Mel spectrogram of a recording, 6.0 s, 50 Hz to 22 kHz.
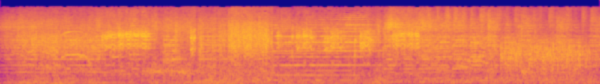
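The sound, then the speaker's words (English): The gopher chattering sound effect from the 1980 film Caddyshack, the same sound as the dolphin on the TV show Flipper: loud, continuous squeaky whistles and chirps with rattling clicks, rising and falling in pitch throughout, with no voices. “the sound of the gopher is the same sound as the body on the album? No. As the same as the dolphin on the TV show Flipper.”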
